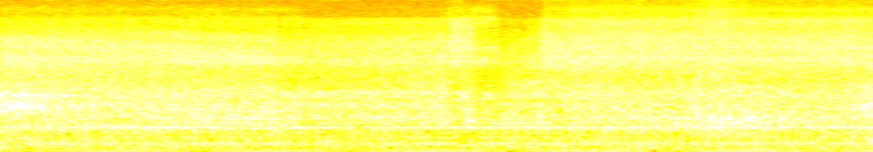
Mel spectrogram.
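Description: Faint, steady roar of a missile launch, heard as playback from a video through speakers.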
